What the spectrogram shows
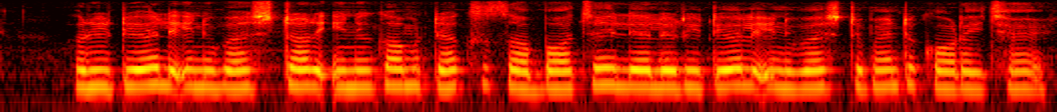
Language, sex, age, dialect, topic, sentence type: Maithili, female, 18-24, Bajjika, banking, statement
